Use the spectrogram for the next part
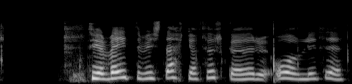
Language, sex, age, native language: Icelandic, female, 13, Icelandic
